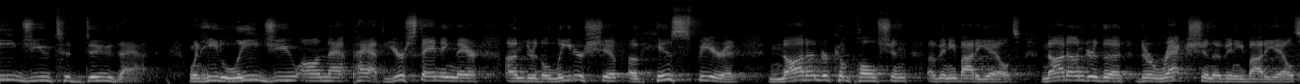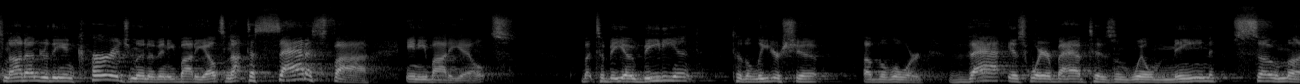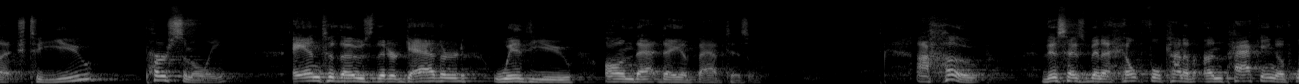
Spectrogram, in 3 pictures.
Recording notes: Sermon audio from Mission Church in Locust, NC.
